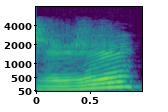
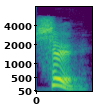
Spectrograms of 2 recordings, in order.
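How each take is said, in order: First: The pitch rises on the syllable. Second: The pitch falls on the syllable. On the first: It means ten. "pronounced with a mid-rising tone" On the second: It means am. "the only difference being that of the tone"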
